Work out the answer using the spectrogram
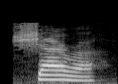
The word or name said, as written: chara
